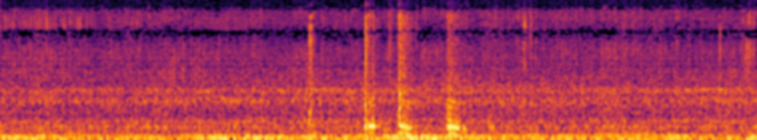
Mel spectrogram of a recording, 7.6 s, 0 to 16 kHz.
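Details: Honey bee cluster humming in a winter hive, Wooster campus of the Ohio State University, 4 PM, January 16, 2024, 15 degrees F outdoors, recorder at the inner-cover hole; a constant deep drone broken by a few sharp knocks midway.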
